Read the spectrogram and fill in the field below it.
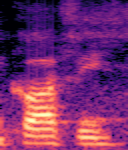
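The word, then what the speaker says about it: Coffie: So Coffee II, by the way. Okay. And that's amazing. That's beautiful. My name is coffee like the drink, but it's spelled IE.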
